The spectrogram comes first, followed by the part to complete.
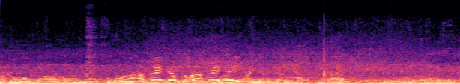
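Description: Players' voices calling out across a football pitch, unclear words rising and falling, loudest between about two and three seconds in, over a steady low hum.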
